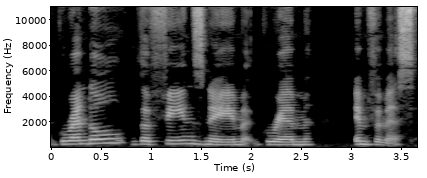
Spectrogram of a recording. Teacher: So we have Gren and fiend. Those are the stressed syllables, and Dul, the name, are the unstressed.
